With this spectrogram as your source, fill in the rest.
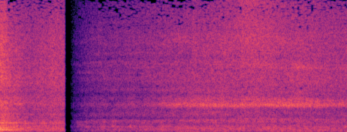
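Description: A train hums steadily while rolling slowly past.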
